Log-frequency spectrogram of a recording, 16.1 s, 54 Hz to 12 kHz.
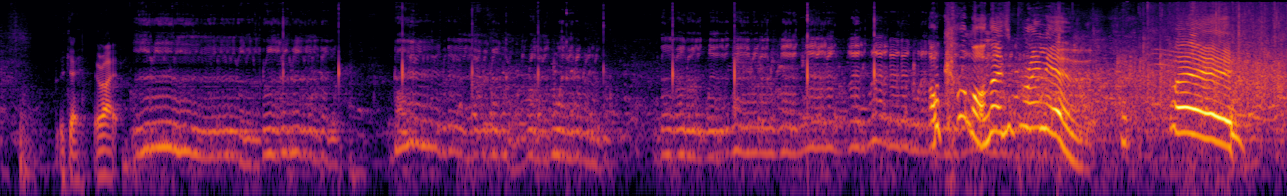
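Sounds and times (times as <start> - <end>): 
speech: 0.8 - 4.2, 8.2 - 15.6
person gargling a mouthful of drink: 1.6 - 12.5
laughter: 1.8 - 16.0.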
